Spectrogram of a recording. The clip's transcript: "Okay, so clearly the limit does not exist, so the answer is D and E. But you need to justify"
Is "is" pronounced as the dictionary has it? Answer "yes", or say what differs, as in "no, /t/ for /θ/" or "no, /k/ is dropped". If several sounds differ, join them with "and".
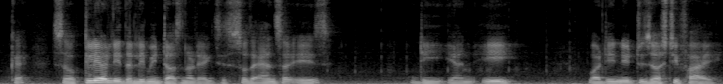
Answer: yes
